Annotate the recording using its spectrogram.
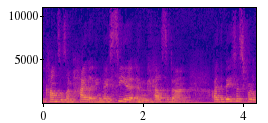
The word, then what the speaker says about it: Chalcedon: Then at the Council of Chalcedon, you can also pronounce it Chalcedon, in 451, two natures were affirmed to be present in Jesus.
